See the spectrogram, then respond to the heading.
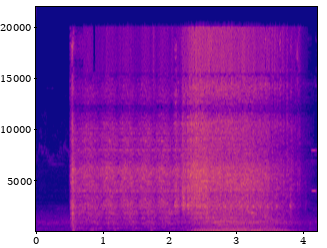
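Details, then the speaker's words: Project Subaru STi with a turbo engine on its first start attempt after a ROM write: starter churns about four beats a second, speeds up briefly, and never fires; fuel pressure is good, but there is no oil pressure yet. "I mean, it's not going to build oil pressure in that little bit of time because that's the same thing we were doing was cranking it."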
